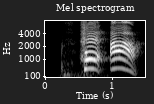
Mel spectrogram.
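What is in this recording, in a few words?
"hei1an4", Mandarin Chinese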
